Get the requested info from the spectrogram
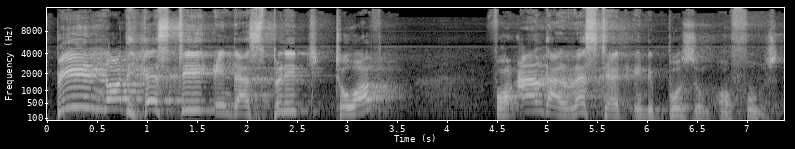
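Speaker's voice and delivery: drawn-out, lifted verse reading; slow scripture reading. Acted. Preacher leading the church through the verse slowly. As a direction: stretch each word of the verse. Congregation reads verse together.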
